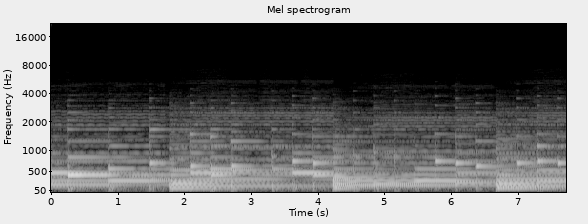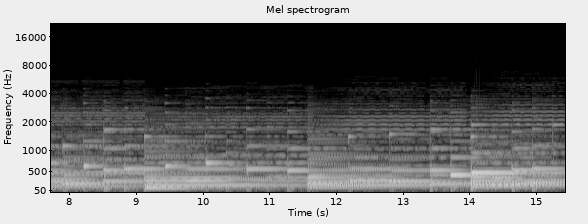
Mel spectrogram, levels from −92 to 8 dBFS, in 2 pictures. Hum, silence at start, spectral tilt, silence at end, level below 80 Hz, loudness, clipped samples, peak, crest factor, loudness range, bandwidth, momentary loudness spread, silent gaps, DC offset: none; 0 s; -12.5 dB/octave; 0 s; -48 dBFS; -19 LUFS; under 0.1%; -2 dBFS; 16 dB; 3 LU; 3.9 kHz; 8 LU; none; under 0.1%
